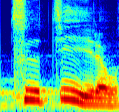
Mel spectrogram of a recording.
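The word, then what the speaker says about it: 刺激: QIZI를 알파벳 아무리 잘하는 사람한테 읽으라고 그래가지고 100명 갖다 놓으면 다 치즈라고 읽을 사람 한 명도 없어요. 그 다음에 이건 자극이라는 건데 이거는 더 츠찌라고 쓰는데 CIJI로 써요.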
